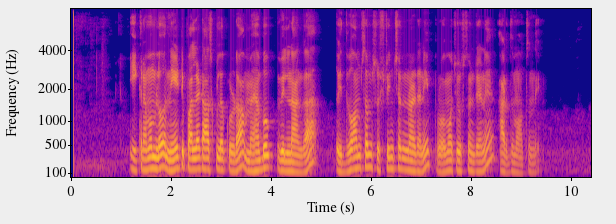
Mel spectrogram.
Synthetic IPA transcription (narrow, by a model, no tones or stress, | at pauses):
iːkɾɐmɐmlo̞ːneːʈipɐlːɐʈaːskuloːkuːɽaːmɐɦɐbubʋilnaːŋɡaː | ʋid̪ʋaːmsɐmsɾuʂʈiɲt͡ʃɐnːaːɽɐnipɾɔːmɐt͡ʃuːst̪uɳʈe̞ːne̞ːɐɾt̪ʰɐmɐ̰wut̪und̪ḭ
